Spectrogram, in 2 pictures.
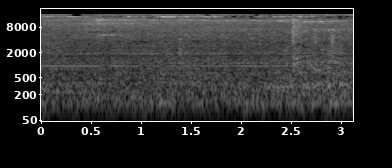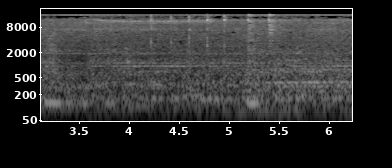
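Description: Hand chain hoist lifting a large cast-steel gear: a few metallic chain clinks and knocks over a steady mechanical noise of workshop machinery.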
